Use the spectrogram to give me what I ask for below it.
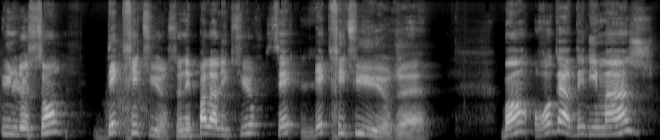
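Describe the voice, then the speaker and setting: A man with a Moroccan accent teaches a writing lesson to young children, repeating words slowly so they can echo them. His voice is high and sing-song.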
